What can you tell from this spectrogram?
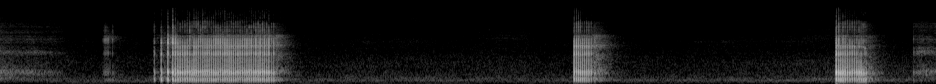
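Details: Dreaming bulldog sound asleep: one long, rough, gurgling snore, then two short sharp snorts several seconds apart, with a soft breathing hiss in the quiet pauses.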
